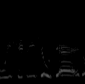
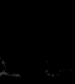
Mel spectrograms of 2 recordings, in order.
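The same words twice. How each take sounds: First: Higher, sarcastic fake-sad whine; mock pity pitched high; mock sadness. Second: Whispered fake sorrow; hushed sarcastic pity; mock whisper. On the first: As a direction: pretend to be sad, plainly faking it. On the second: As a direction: breathe it out as pretend sympathy.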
